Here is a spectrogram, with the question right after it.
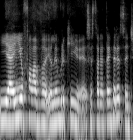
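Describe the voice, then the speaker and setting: A woman speaks at a very fast pace. Her medium pitch stays monotone and flat. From Brazil, Brasília. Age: 50s. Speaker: business executive. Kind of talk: interview. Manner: halting.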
